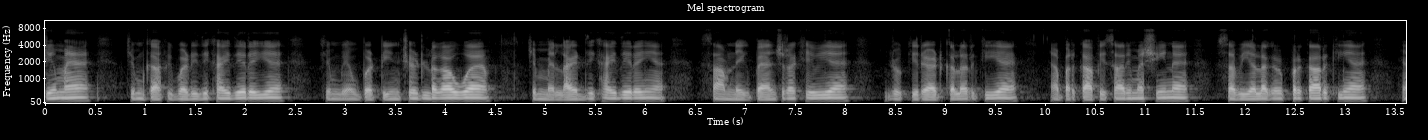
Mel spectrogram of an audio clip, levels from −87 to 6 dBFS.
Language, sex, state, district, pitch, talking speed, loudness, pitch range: Hindi, male, Chhattisgarh, Rajnandgaon, 105 Hz, 220 wpm, -26 LUFS, 95-115 Hz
